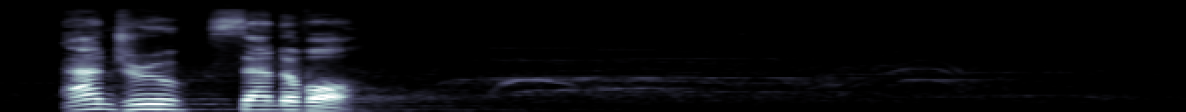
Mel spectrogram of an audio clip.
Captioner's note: audience cheering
